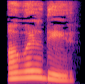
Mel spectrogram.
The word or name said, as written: ಅವಳ್ದಿರ್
